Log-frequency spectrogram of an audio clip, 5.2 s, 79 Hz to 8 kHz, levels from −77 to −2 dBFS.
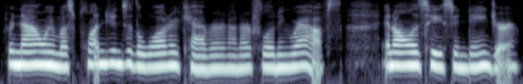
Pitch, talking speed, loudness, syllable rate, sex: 215 Hz, 220 wpm, -15 LUFS, 5.5 syllables/s, female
